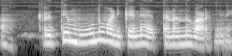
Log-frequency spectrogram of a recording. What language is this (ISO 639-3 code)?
mal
